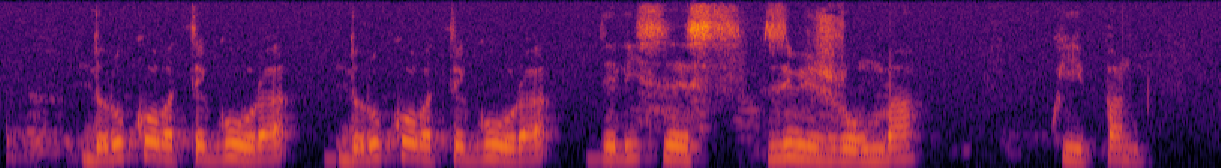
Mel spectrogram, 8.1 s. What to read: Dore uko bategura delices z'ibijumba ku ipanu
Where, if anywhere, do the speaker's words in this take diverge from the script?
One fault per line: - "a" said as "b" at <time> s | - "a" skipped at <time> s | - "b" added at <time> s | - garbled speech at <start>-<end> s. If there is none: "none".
- "dore uko bategura" added at 2.3 s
